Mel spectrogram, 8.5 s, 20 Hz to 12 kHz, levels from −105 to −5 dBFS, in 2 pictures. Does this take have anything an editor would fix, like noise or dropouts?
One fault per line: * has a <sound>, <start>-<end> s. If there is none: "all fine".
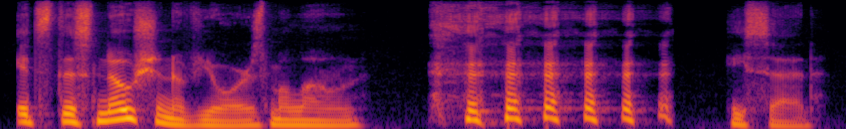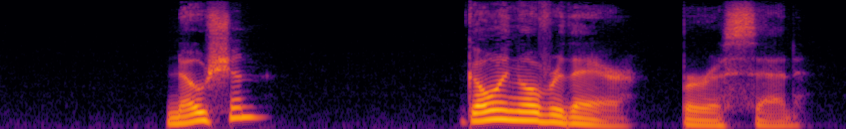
* has a laugh, 2.1-3.4 s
